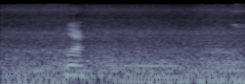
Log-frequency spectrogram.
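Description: One short spoken word over a steady low background hum; no tool is running.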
